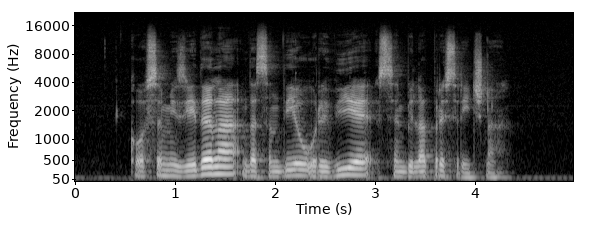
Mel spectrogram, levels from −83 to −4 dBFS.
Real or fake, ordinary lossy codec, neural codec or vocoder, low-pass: real; none; none; none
